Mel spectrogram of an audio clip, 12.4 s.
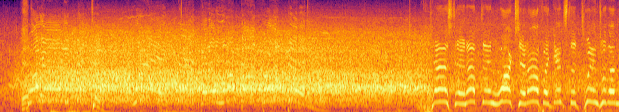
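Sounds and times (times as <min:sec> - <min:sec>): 
baseball stadium crowd cheering: 0:00.0 - 0:12.3
speech: 0:00.4 - 0:01.1, 0:09.3 - 0:12.3.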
